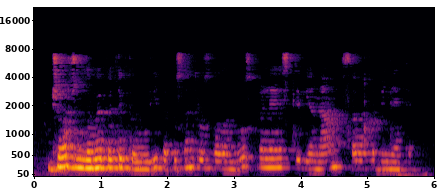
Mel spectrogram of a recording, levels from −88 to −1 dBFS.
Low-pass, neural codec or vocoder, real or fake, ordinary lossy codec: 7.2 kHz; none; real; MP3, 32 kbps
